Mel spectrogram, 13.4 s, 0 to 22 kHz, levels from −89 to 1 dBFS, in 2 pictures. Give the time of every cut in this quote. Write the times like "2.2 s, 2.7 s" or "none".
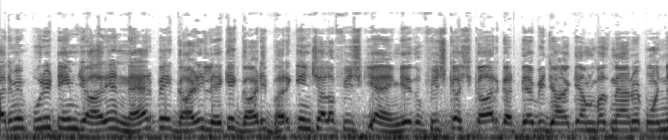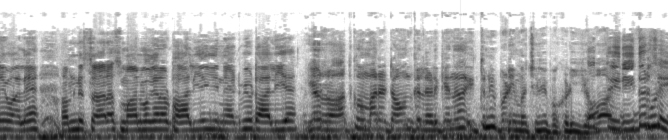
none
